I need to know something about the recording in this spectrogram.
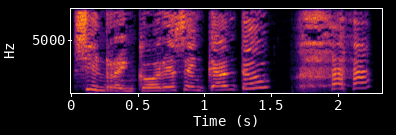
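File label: European Spanish; Nicht persönlich nehmen, Love!; ¿Sin rencores, encanto; 回声（守望先锋2）/终极技能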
